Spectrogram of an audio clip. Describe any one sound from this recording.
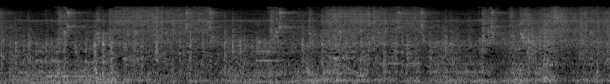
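Air valves on a machine hiss and click in quick bursts.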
